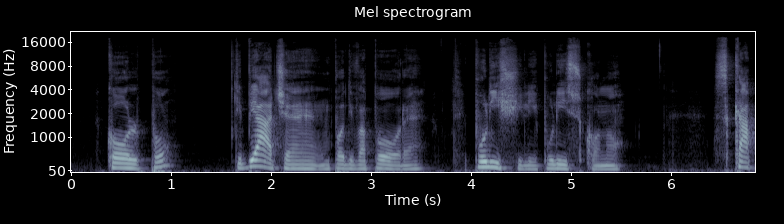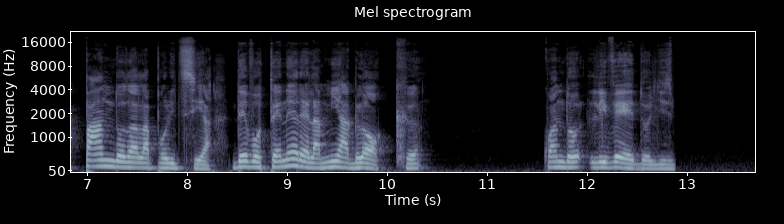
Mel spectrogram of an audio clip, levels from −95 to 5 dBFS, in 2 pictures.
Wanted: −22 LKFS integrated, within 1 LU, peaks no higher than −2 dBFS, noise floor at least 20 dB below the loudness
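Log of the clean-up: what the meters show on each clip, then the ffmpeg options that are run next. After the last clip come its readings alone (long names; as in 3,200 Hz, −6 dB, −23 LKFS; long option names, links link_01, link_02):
integrated loudness −32.0 LKFS; sample peak −16.0 dBFS; target loudness −22.0 LKFS
→ -af "volume=10dB"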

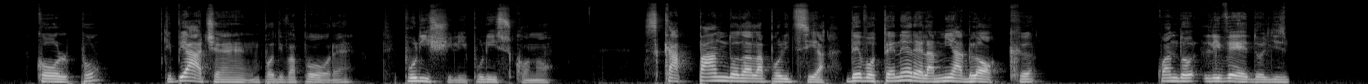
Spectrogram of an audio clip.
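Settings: integrated loudness −22.0 LKFS; sample peak −6.0 dBFS; background noise floor −67 dBFS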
